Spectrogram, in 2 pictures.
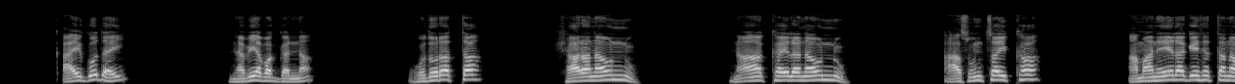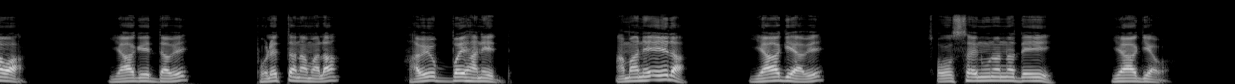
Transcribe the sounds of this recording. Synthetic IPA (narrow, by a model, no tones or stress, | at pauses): kʼɐjɡɔd̪ɐj | nɐbɪjɐbɐɡːɐnːɐ | wɔd̪ɔɾɐt̪ːɐ | ʃaːɾɐnɐwnːʊ | nɐʔaːkːɐjɛlɐnɐwnːʊ̰ | aːsʊnt͡sːɐjkːɐ | ʔɐmɐneːlɐɡe̞ːt̪ɛt̪ːɐnɐwaː | jaːɡe̞ːd̪ːɐwɛ | pɔlɛt̪ːɐnɐmɐlɐ | hɐ̰wɛʊbːɐjɦɐne̞ːd̪ːɐ̥ | ʔɐmɐnɛeːlɐ̰ | jaːɡɪjaːwɛ | t͡sʼo̞ːsːɐjnuːnɐnːɐd̪ɛʔe̞ː | jaːɡɪja̰ːwa̰ː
